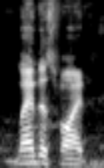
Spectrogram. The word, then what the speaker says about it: Landesfeind: Today's first guest, Landisine, regional director, Central California Coastal Conservation Association of California. All right. How do you pronounce that? Landisfine. Landisfine.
